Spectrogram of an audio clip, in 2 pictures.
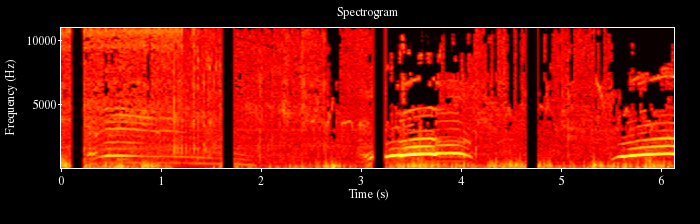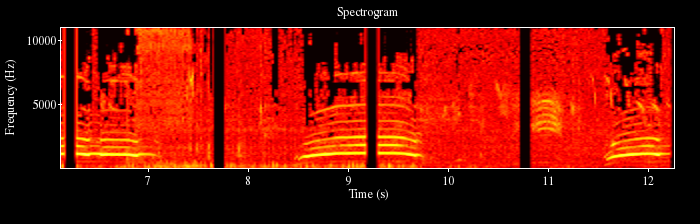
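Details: Cat meowing in a series of loud, drawn-out, arching meows, each rising then falling, repeated roughly every two to three seconds with short pauses between, over a faint background hiss.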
